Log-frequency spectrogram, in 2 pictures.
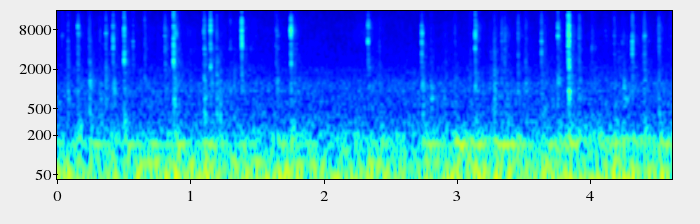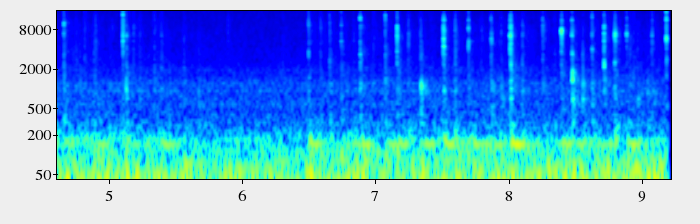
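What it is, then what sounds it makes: Laptop keyboard being typed on. Both hands type continuously with their fingertips on the black plastic keys of a silver aluminium laptop keyboard. A quick, uneven stream of light, bright clicks runs throughout over a steady low hum.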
